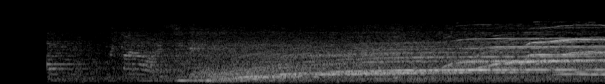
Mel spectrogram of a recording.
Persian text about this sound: صدای آژیر میاد از مسجد، از مسجد خانه اصفهان.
